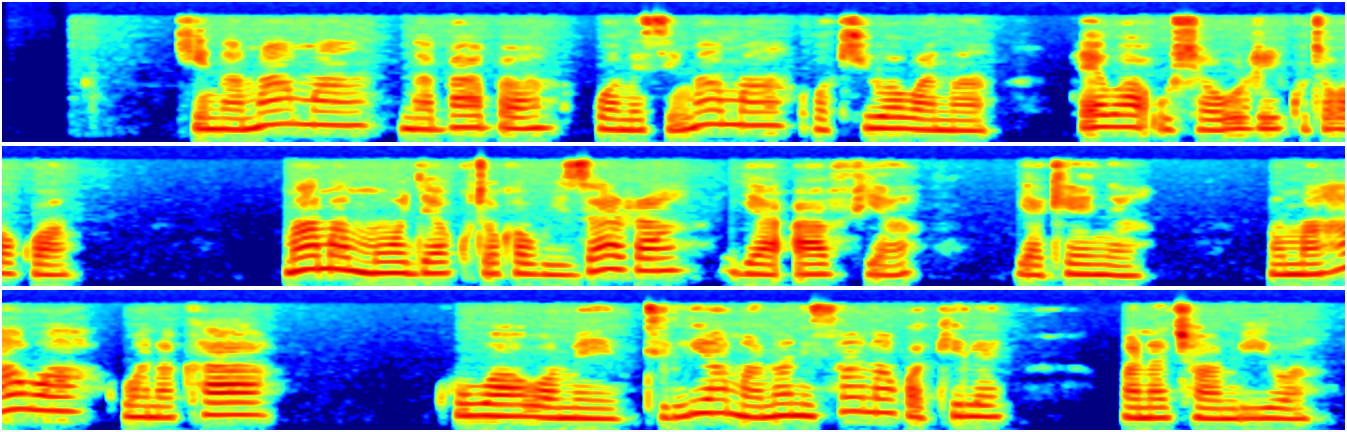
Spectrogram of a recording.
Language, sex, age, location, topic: Swahili, female, 25-35, Kisii, health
